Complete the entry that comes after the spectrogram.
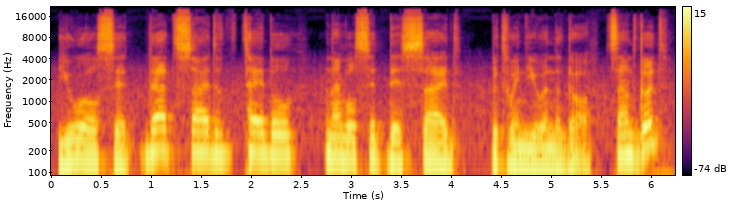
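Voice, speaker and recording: A man voicing a sardonic, smug vampire interrogator in a tabletop game, with courteous, deliberate phrasing. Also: fairly high pitch, dark tone, close to an everyday voice. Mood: coolly menacing. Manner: deliberate, polite threats.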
